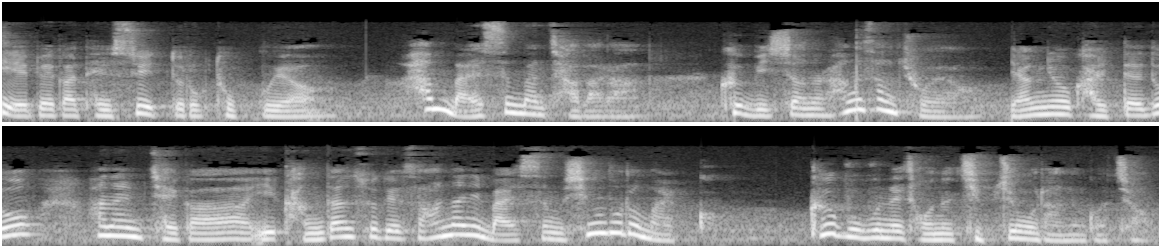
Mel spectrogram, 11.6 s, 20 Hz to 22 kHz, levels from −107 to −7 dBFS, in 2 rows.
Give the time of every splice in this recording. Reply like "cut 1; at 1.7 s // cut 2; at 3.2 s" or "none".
cut 1; at 1.9 s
